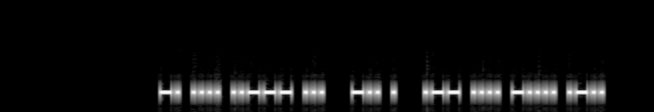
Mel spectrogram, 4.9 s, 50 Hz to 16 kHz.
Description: Morse code, heard as a keyed tone, about 37 wpm, 700 Hz. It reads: NH2S DE WH6L
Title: USA Callsign DE Callsign - 4 Characters - 40wpm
